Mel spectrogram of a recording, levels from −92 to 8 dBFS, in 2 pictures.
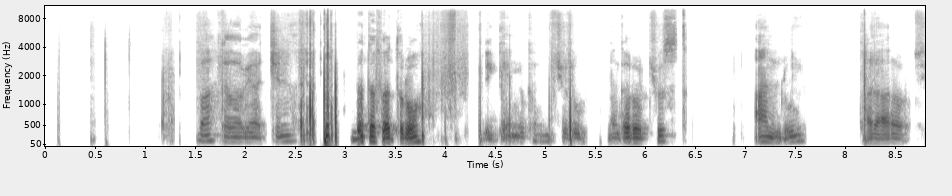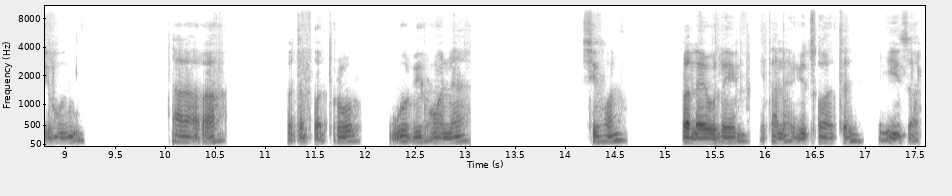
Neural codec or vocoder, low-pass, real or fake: codec, 16 kHz in and 24 kHz out, 2.2 kbps, FireRedTTS-2 codec; 9.9 kHz; fake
